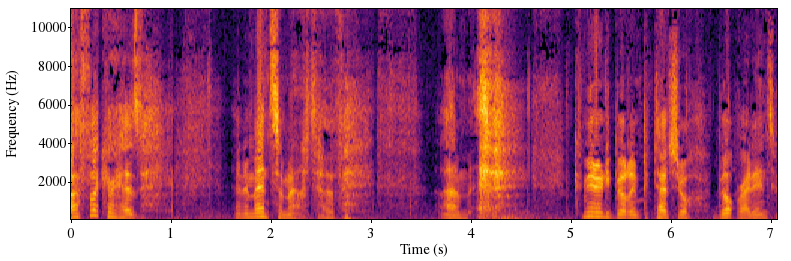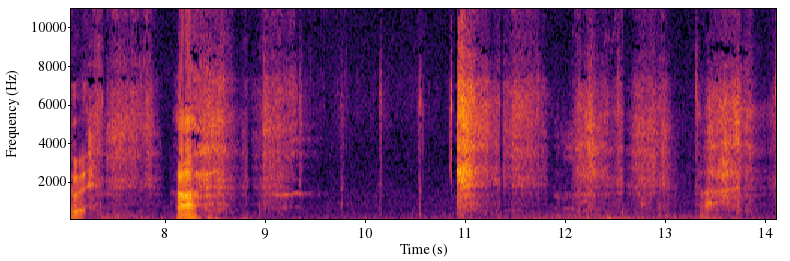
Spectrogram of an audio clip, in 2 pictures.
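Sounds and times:
speech: 0.0 - 1.0, 1.6 - 3.0, 3.7 - 4.4, 5.1 - 8.6
low outdoor hiss: 0.0 - 14.1
geese honking while flying overhead: 9.0 - 9.6.

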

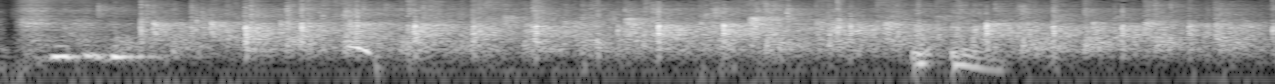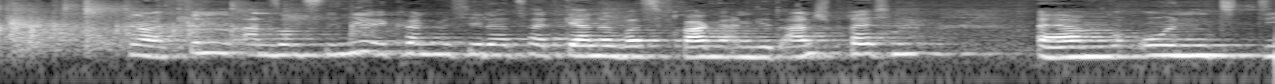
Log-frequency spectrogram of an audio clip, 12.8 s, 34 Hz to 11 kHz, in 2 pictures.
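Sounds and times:
audience applause after a talk: 0.0 - 7.8
speech: 0.2 - 0.8, 7.0 - 12.7.

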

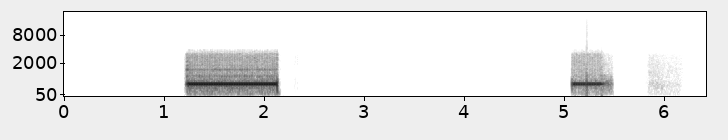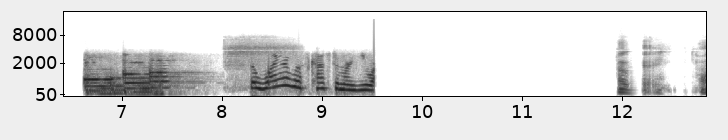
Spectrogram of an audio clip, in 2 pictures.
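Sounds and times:
telephone tones on a line while a number is dialed: 1.2 - 2.2, 5.1 - 5.4
speech: 8.3 - 9.6, 12.0 - 12.8.

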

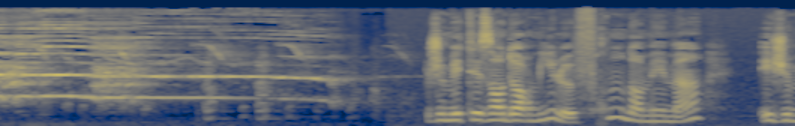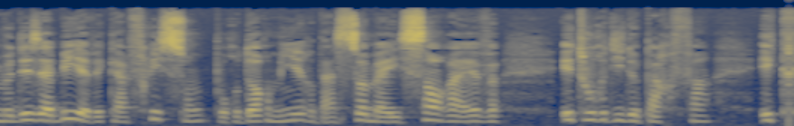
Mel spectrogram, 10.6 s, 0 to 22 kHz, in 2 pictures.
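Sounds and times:
rooster crowing: 0.0 - 2.7
speech: 2.9 - 10.5.

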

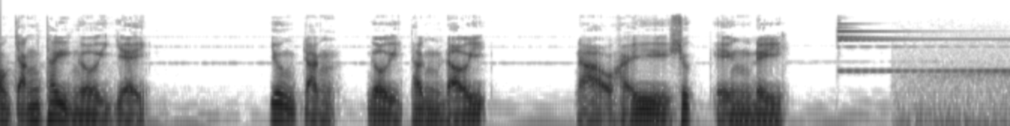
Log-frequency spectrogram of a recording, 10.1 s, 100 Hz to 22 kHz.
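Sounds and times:
speech: 0.0 - 1.6, 2.7 - 5.0, 5.8 - 7.9
hand bell ringing in a ritual: 8.4 - 10.0.

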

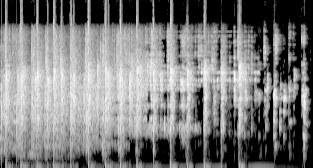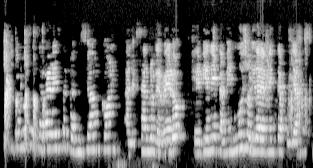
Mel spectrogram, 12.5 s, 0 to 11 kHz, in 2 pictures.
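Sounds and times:
audience applause at a solidarity event on a live radio stream: 0.0 - 7.0
laughter: 3.0 - 7.5, 11.7 - 12.5
speech: 7.1 - 12.5.

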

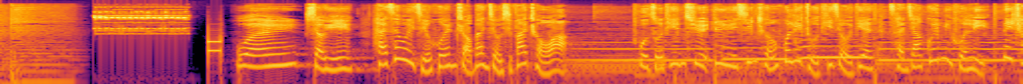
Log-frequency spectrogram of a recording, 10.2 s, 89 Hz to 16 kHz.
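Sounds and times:
telephone ringing with electronic trill: 0.9 - 2.0
speech: 2.4 - 5.8, 6.4 - 10.2.

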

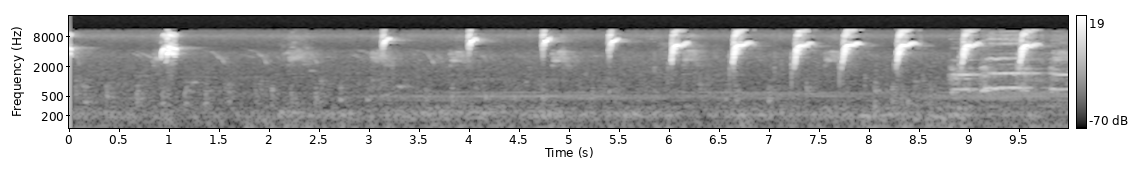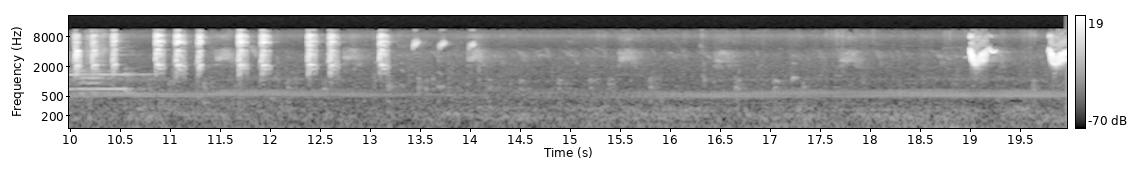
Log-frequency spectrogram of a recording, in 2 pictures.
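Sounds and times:
Long-tailed shrike singing: 4.0 - 14.2, 18.9 - 19.9.

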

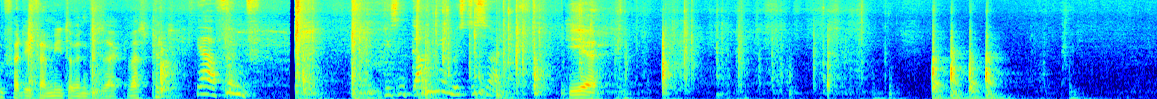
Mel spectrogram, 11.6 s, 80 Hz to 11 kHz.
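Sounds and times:
speech: 0.0 - 2.7, 3.8 - 6.4
knuckles knocking on a hotel room door: 9.3 - 10.2.

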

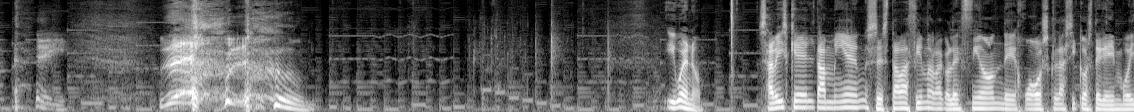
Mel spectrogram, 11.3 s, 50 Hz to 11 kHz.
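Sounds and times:
person coughing harshly: 0.0 - 0.6, 1.6 - 3.2
speech: 0.4 - 3.2, 6.7 - 11.3
person clearing throat: 1.6 - 3.2.

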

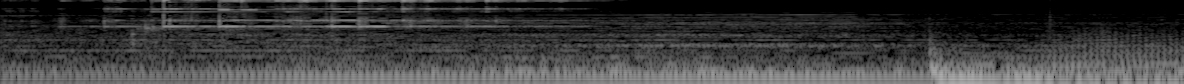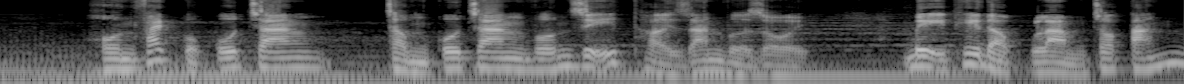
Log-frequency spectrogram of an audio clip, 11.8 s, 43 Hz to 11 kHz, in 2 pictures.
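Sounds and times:
small hand bell shaken during an incantation: 0.0 - 3.2
steady low rumble: 0.9 - 10.4
speech: 6.4 - 11.8.

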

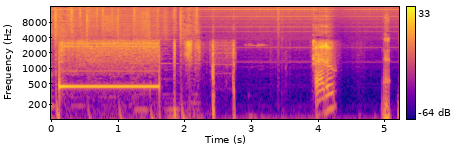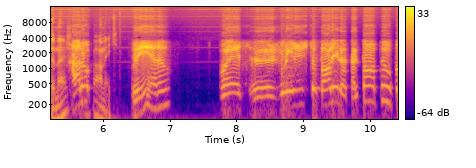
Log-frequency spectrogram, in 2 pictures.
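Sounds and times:
telephone dial tone during a phone call: 0.1 - 1.6
speech: 4.0 - 4.3, 5.3 - 7.1, 7.8 - 10.4.

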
